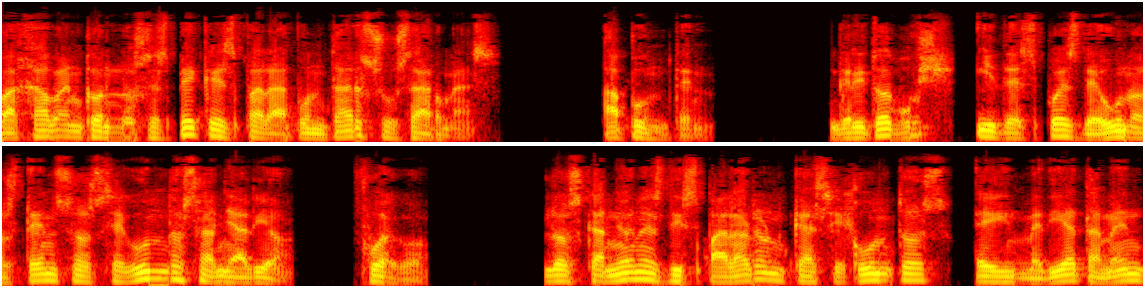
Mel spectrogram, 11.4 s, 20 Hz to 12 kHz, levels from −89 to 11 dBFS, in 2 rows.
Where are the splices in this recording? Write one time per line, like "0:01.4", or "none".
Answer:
none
